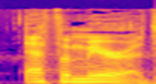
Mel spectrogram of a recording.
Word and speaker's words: ephemera: So a writer of food, fiction, travel, and essay, struggling photographer, a frustrated novelist, and a lover of diner ephemera. Did I say it right that time? – Ephemera.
